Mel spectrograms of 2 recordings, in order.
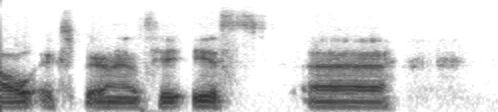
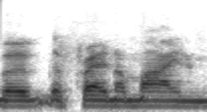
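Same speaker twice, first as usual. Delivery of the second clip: ordinary talk, nothing marked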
